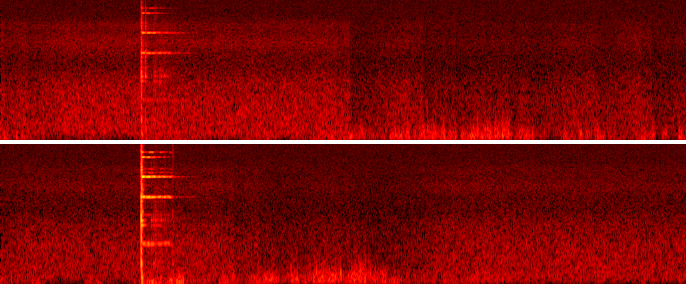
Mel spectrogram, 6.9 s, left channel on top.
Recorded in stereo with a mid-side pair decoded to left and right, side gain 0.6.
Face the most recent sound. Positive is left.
turn(degrees=-60)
